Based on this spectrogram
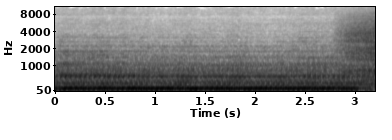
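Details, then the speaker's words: Freshly installed Pontiac 455 on a '67 GTO during cam break-in at fast idle, oil pressure having started at about 70 as it heats: a steady rumble with quick, even tapping about three times a second from the bottom end, suspected crankshaft striking the windage tray; exhaust leaks also present. "So what we're hearing, something really fast is hitting something. And the only thing I can think of is how close that windage tray was."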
